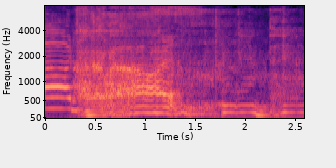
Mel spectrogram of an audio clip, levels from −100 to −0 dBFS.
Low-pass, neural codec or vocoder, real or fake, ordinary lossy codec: none; codec, 16 kHz, 2 kbps, FunCodec, trained on LibriTTS, 25 frames a second; fake; none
